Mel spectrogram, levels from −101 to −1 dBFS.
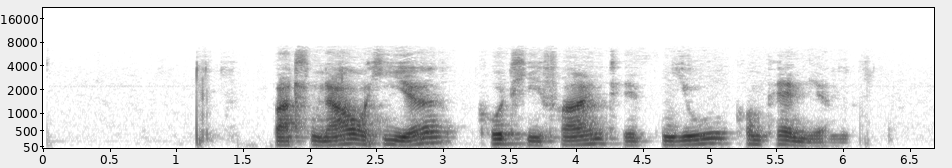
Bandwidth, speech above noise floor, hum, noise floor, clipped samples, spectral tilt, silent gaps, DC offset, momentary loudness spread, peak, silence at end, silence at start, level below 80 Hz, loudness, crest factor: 6.6 kHz; 53 dB; none; -81 dBFS; under 0.1%; -6 dB/octave; none; under 0.1%; 10 LU; -12 dBFS; 0.65 s; 1.15 s; -72 dBFS; -29 LUFS; 18 dB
